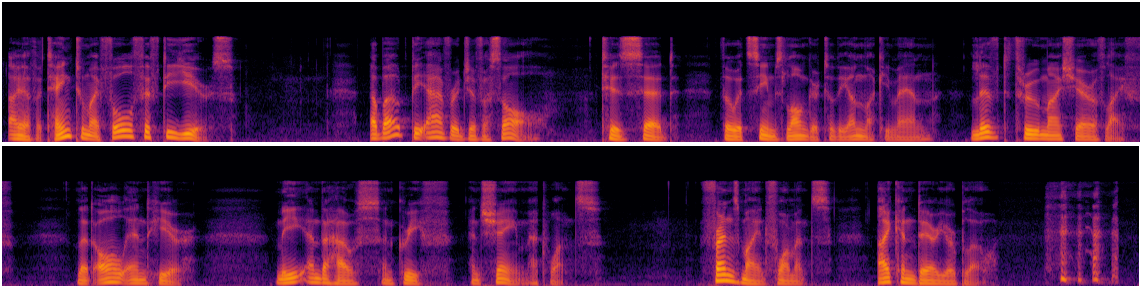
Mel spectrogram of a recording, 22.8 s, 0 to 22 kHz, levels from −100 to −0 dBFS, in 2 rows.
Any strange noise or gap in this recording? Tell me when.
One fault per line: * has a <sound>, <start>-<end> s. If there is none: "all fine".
* has a laugh, 21.8-22.5 s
